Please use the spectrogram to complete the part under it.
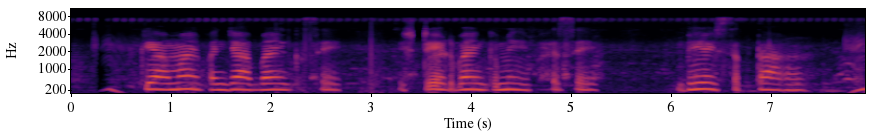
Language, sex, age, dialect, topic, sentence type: Hindi, female, 18-24, Awadhi Bundeli, banking, question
